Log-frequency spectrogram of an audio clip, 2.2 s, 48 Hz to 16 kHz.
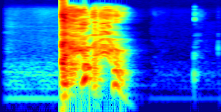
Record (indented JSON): {
  "cough_length": "2.2 s",
  "cough_amplitude": 32768,
  "cough_signal_mean_std_ratio": 0.36,
  "survey_phase": "beta (2021-08-13 to 2022-03-07)",
  "age": "45-64",
  "gender": "Male",
  "wearing_mask": "No",
  "symptom_none": true,
  "smoker_status": "Ex-smoker",
  "respiratory_condition_asthma": false,
  "respiratory_condition_other": false,
  "recruitment_source": "REACT",
  "submission_delay": "0 days",
  "covid_test_result": "Negative",
  "covid_test_method": "RT-qPCR",
  "influenza_a_test_result": "Negative",
  "influenza_b_test_result": "Negative"
}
